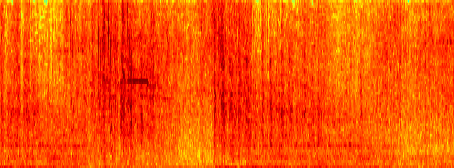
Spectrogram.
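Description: Weapon fire and blasts from the video game Doom as a player shoots enemies, a dense, loud, continuous run of booming shots and explosions with no pauses.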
